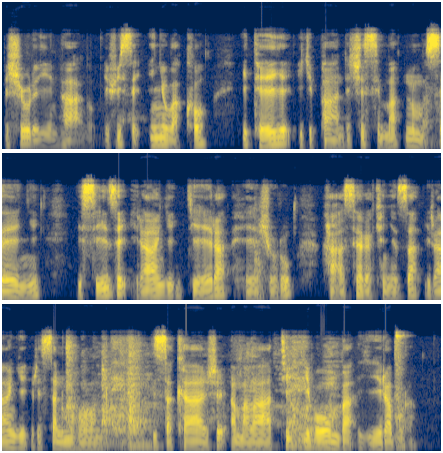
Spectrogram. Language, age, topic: Rundi, 25-35, education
